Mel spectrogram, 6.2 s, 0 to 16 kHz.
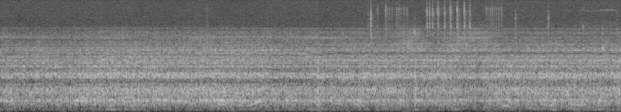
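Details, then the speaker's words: Nordmende Transita Deluxe portable radio on long wave, tuned for Radio 4: steady hiss and crackle with only a faint trace of a station; very weak reception. "very weak though for Radio 4"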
